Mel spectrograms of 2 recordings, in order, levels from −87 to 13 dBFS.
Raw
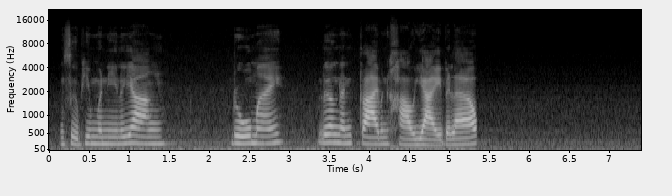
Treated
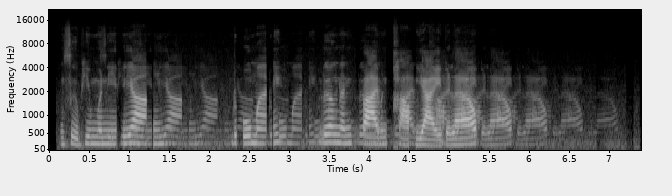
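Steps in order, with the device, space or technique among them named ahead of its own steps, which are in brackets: high-pass 75 Hz 24 dB/octave; trance gate with a delay (trance gate ".xxxxxxxx.xxx.xx" 160 bpm -60 dB; feedback delay 444 ms, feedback 41%, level -11 dB)

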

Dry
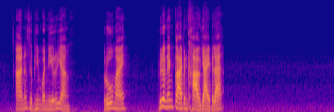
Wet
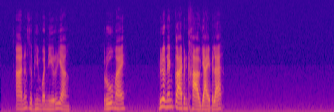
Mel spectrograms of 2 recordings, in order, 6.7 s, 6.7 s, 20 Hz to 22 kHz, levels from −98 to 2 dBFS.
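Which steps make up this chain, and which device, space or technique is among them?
video cassette with head-switching buzz (mains buzz 50 Hz, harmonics 40, -58 dBFS -6 dB/octave; white noise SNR 34 dB); trim -3.5 dB

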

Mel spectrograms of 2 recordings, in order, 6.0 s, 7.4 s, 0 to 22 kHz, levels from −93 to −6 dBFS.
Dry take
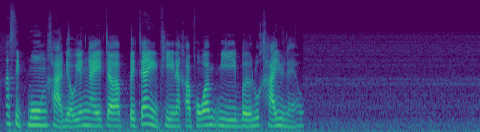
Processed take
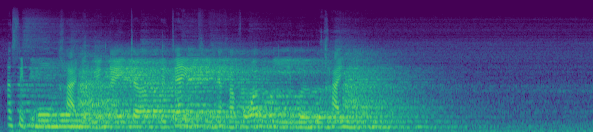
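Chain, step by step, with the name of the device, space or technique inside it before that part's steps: slowed and reverbed (tape speed -19%; reverberation RT60 2.9 s, pre-delay 113 ms, DRR -1.5 dB); trim +6.5 dB

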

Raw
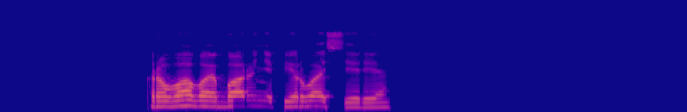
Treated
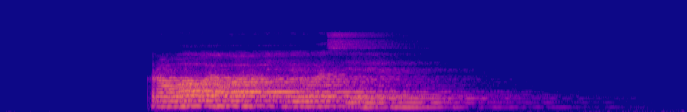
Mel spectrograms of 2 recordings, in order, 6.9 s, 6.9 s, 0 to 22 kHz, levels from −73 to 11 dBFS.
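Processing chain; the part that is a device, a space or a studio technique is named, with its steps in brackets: swimming-pool hall (reverberation RT60 2.9 s, pre-delay 10 ms, DRR -6.5 dB; treble shelf 4 kHz -6 dB)

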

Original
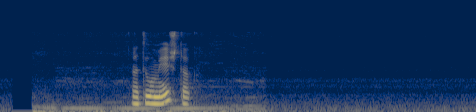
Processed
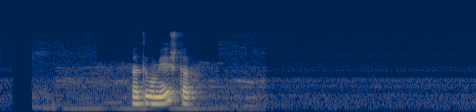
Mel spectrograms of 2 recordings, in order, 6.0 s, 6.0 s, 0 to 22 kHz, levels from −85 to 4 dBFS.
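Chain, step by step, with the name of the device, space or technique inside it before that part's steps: DJ mixer with the lows and highs turned down (three-band isolator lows -13 dB, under 440 Hz, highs -13 dB, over 5.8 kHz; peak limiter -25 dBFS, peak gain reduction 10 dB); high-pass 190 Hz 12 dB/octave; 1.20–2.73 s: resonant high shelf 2.8 kHz -9 dB, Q 3; Schroeder reverb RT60 0.4 s, combs from 29 ms, DRR 12.5 dB; trim +8 dB

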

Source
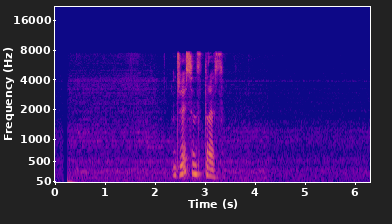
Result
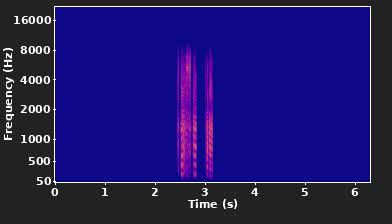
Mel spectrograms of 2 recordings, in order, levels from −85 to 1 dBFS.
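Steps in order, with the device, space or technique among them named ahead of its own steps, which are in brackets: hand-held game console (bit crusher 4-bit; cabinet simulation 430–5400 Hz, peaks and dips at 500 Hz -8 dB, 820 Hz +5 dB, 1.3 kHz +9 dB, 2.2 kHz -8 dB); trim -7.5 dB

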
